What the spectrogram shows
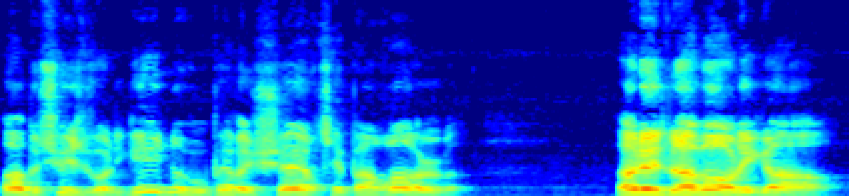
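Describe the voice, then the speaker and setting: A man's voice: high-pitched, very animated, unhurried, fairly bright tone, pitched above the performer's own voice, exaggerated voice. A man voicing a threatening police officer who barks orders in a rage. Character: menacing, enraged police sergeant-major, a grown man.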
